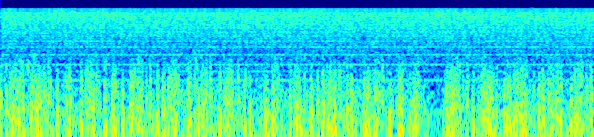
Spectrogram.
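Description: Loud, irregular low rumbling noise on the microphone, like wind or handling noise, with no clear tones or distinct events.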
